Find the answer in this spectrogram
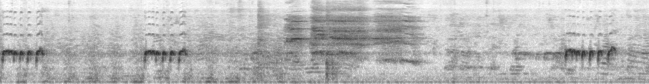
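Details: Zebra dove (perkutut) with a banyumili-style song used to lure other birds into singing. Short rapid pulsed coo bursts open and close the recording. A rooster crows loudly in the middle over a steady low hum.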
